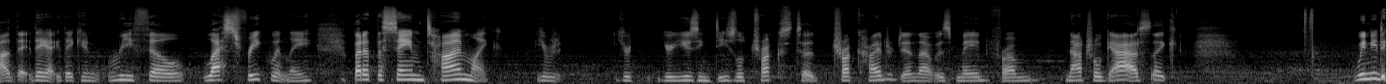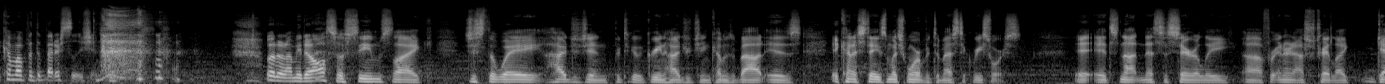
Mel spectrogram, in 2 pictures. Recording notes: Live At The Solar & Energy Storage Summit. Is live in San Diego, bringing you highlights from each day of the conference.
